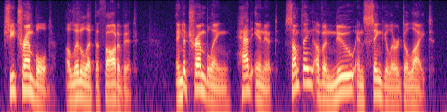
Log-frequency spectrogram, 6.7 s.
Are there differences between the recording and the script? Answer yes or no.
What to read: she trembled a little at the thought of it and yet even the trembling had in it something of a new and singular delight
yes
